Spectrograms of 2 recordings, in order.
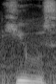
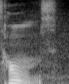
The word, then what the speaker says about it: Holmes: His name is not Hughes, it's Holmes. Holmes is his name.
